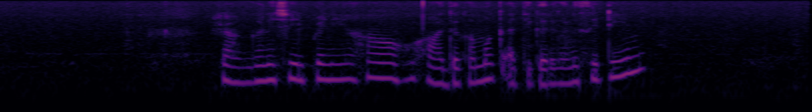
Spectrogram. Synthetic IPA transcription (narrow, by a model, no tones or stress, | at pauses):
ɾaŋɡɐnəʃilpenijɐhaːɦuhaːd̪ɐkamɐkæt̪ikəɾəɡɐnesiʈiːm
